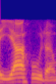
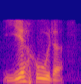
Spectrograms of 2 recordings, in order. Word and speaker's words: Yehuda: In Yehuda. Some might say Yahuda. We're going to touch on what is the meaning of Yehuda. Why is Judah in Hebrew properly pronounce Yehuda and not Yahuda,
